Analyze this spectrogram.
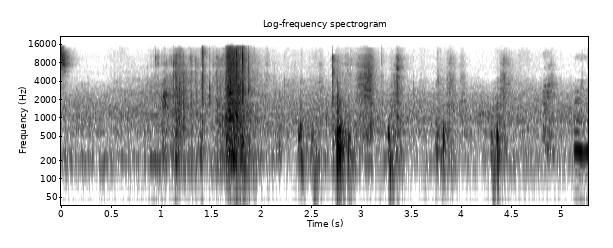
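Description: A plastic snack bag crinkles and rustles.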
